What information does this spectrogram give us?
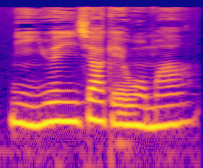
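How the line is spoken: Plain question. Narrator (Chinese): 阿纳斯塔，他问

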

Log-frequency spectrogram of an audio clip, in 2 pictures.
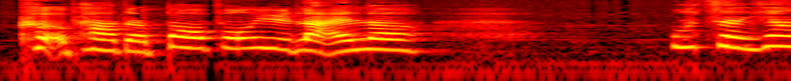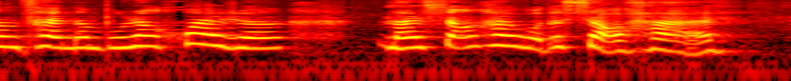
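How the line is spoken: Crying out. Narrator (Chinese): 母亲哭喊着

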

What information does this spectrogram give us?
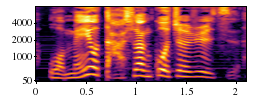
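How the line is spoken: Laughing. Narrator (Chinese): 有时候我先生会笑着跟我说

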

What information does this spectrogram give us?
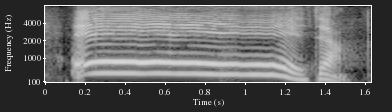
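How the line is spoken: Loud greeting. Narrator (Chinese): 我就大声的打招呼，然后……说

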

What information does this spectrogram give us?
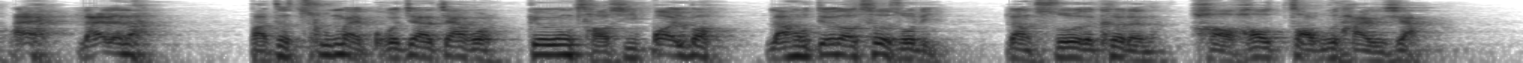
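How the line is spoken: Calling out orders. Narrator (Chinese): 他叫人说

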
